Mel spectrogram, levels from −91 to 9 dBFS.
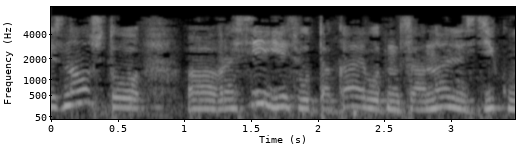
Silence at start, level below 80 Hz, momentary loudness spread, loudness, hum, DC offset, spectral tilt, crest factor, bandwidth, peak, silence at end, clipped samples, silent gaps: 0 s; -60 dBFS; 7 LU; -34 LUFS; none; under 0.1%; -3.5 dB/octave; 16 dB; 6.6 kHz; -20 dBFS; 0 s; under 0.1%; none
